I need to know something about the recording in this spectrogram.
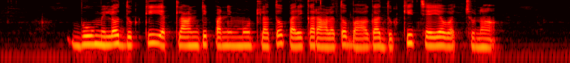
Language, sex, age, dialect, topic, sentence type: Telugu, female, 18-24, Southern, agriculture, question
